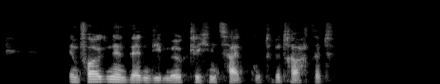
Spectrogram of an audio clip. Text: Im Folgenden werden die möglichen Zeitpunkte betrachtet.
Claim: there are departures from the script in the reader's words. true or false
false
